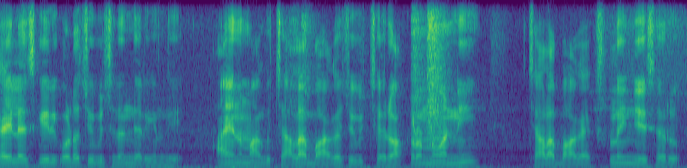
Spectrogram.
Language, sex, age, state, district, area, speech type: Telugu, male, 18-30, Andhra Pradesh, N T Rama Rao, urban, spontaneous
